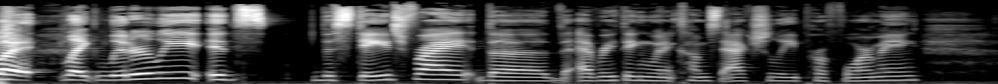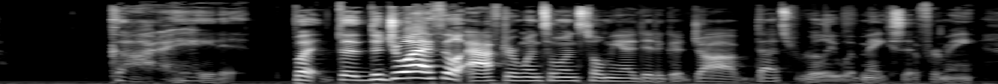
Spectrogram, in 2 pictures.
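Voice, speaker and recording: Using a normal speaking voice, a woman talks at a moderate pace with lively intonation in a very clean recording with a silent background. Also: medium pitch for a woman. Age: 20s. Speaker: podcast co-host. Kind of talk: casual chat.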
